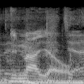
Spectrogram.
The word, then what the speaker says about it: D3NY4L: O sea, se escribe D3NY4L. Se pronuncia Denial.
